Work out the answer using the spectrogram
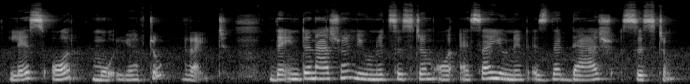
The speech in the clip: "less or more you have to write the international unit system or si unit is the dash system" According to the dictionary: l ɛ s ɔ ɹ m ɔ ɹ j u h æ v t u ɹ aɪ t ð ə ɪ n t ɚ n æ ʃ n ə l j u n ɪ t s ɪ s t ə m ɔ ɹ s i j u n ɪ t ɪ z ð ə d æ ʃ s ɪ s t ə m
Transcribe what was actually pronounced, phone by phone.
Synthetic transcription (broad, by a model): l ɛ s ɔ ɹ m ɔ ɹ j u h æ v t u ɹ aɪ t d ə ɪ n t ɚ n æ ʃ n ə l j u n ɪ t s ɪ s t ə m ɔ ɹ s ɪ j u n ɪ t ɪ z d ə d æ ʃ s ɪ s t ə m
